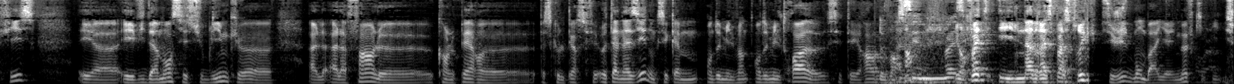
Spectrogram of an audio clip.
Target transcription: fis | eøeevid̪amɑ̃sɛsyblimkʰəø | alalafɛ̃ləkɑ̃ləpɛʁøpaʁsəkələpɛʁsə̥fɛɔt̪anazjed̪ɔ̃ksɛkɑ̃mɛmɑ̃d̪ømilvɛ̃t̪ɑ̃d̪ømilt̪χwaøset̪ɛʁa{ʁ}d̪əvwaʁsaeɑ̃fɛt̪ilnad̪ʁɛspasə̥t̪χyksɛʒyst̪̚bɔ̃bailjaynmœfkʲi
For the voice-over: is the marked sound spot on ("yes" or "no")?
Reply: yes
